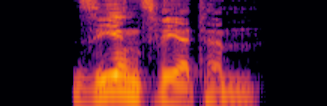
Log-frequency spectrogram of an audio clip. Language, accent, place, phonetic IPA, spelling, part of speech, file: German, Germany, Berlin, [ˈzeːənsˌveːɐ̯təm], sehenswertem, adjective, De-sehenswertem.ogg
- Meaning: strong dative masculine/neuter singular of sehenswert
